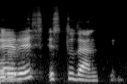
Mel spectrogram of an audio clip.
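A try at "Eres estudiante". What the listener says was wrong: But तुम्हारे tone से लगा कि वो question था.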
